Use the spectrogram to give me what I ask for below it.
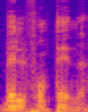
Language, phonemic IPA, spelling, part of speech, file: French, /bɛl.fɔ̃.tɛn/, Bellefontaine, proper noun, Fr-Bellefontaine.ogg
- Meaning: 1. Bellefontaine (a village and commune of Vosges department, Grand Est, France) 2. Bellefontaine (a village and commune of Jura department, Bourgogne-Franche-Comté, France)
